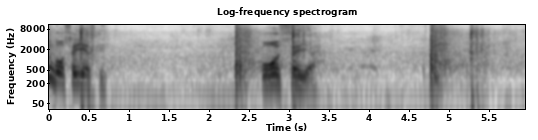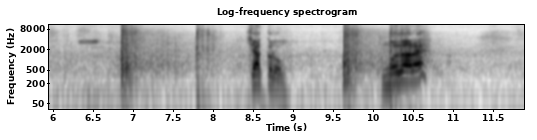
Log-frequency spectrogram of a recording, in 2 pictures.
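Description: Fireworks burst with sharp bangs in the distance.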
